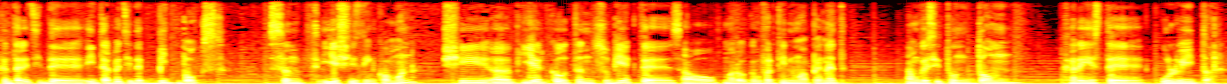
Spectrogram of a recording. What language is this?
Romanian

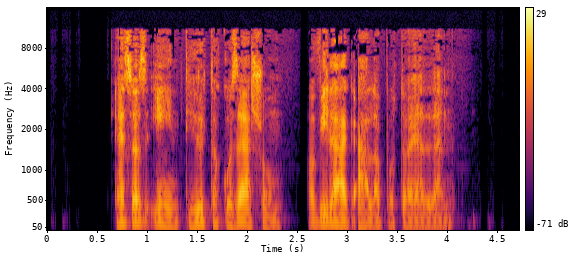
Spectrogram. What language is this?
Hungarian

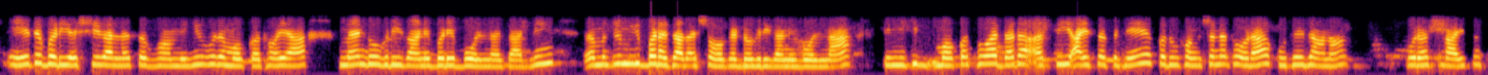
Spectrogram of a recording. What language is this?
Dogri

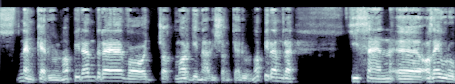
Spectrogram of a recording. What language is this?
Hungarian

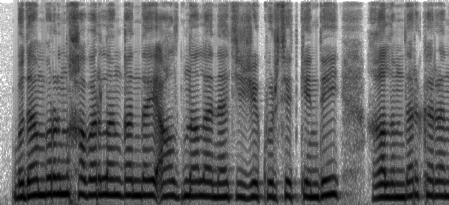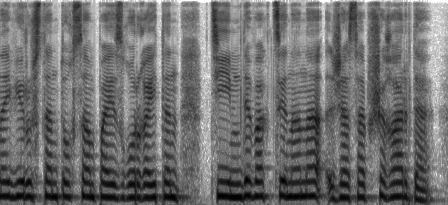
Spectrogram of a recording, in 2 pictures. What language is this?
Kazakh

